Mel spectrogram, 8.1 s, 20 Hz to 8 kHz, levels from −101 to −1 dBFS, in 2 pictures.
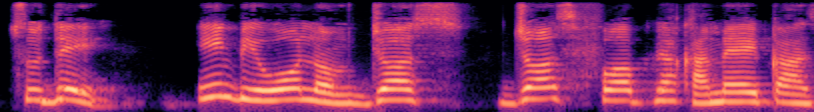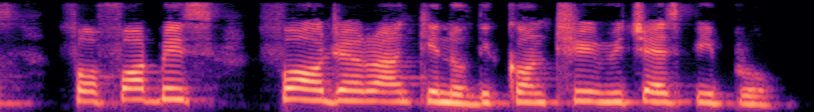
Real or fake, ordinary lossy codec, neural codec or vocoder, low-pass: fake; none; codec, 24 kHz, 0.9 kbps, WavTokenizer, medium speech release version 1; 7.2 kHz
